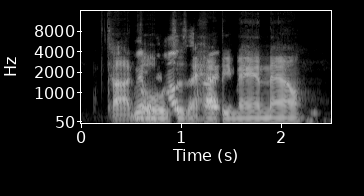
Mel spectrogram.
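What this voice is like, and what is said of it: Impression of Todd Bowles. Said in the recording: “your impersonation of him”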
